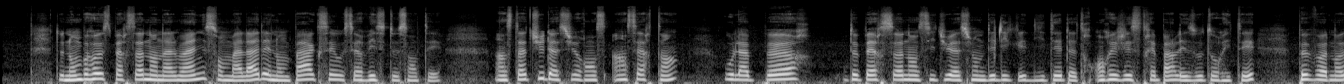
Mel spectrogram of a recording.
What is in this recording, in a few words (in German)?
Franzoesisch; Medinetz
